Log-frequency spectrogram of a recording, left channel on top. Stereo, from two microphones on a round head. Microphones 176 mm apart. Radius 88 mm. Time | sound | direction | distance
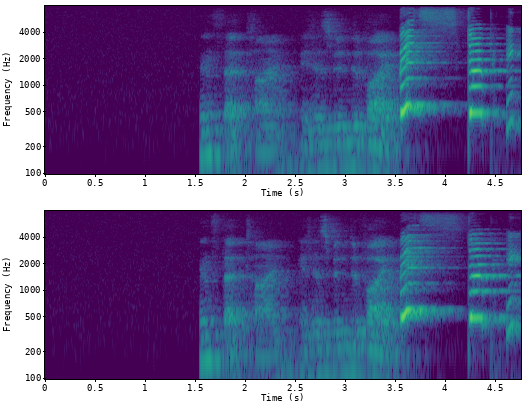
1.5 | a man speaking | 75° right (ahead or behind) | 6 m
3.5 | a shout | 55° left (ahead or behind) | 0.9 m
